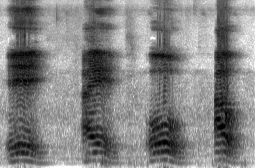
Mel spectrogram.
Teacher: इनको टाइम देते हैं क्योंकि इनका ह्रस्व नहीं होता, ये छोटा होता ही नहीं है, इसलिए क्या बोलते हैं ए ऐ ओ औ, तो दीर्घ होते हैं।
